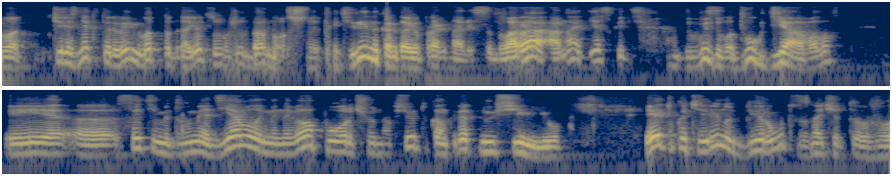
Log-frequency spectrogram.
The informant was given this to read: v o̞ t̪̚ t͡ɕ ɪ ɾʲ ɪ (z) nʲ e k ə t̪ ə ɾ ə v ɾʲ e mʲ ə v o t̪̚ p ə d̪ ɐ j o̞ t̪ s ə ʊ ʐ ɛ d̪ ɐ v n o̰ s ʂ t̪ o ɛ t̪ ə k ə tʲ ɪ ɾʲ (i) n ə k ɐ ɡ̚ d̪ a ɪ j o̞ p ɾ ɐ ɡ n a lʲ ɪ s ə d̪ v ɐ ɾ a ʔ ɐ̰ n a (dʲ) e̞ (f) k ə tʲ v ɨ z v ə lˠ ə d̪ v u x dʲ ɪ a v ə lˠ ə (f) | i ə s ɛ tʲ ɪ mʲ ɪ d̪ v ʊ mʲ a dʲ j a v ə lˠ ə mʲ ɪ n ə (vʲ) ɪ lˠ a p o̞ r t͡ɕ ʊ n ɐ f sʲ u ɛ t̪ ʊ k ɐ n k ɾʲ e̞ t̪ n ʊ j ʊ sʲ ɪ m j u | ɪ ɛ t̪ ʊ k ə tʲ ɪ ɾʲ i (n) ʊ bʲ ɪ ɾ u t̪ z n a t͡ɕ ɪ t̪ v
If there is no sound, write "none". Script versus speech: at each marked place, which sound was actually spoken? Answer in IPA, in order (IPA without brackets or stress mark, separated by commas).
z, i, dʲ, s, f, vʲ, n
